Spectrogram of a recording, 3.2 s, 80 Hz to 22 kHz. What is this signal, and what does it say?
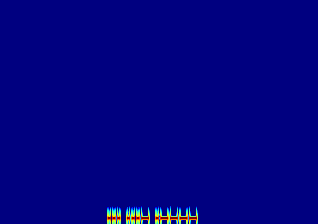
Morse code, heard as a keyed tone, about 50 wpm, 700 Hz. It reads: SV1
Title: Callsign Prefixes for Top 50 DXCC - 50wpm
